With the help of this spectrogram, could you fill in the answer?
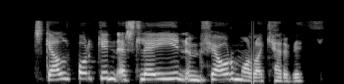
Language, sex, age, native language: Icelandic, female, 30-39, Icelandic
